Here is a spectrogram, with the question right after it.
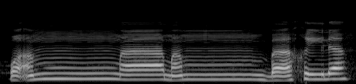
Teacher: خوا جو ہے اس کو ادنیٰ حلق سے ادا کیا، گلے کا وہ حصہ جو کہ منہ کی طرف ہوتا ہے وہاں سے خوا ادا کیا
